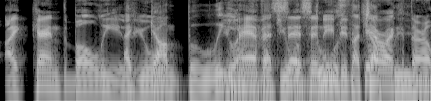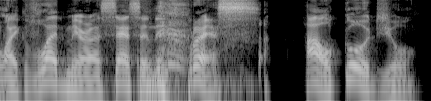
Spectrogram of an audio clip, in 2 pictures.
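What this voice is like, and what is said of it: Put-on Russian accent. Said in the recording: “I'm imagining this in a Russian accent ... what's a Russian accent?”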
